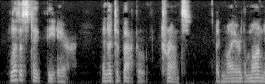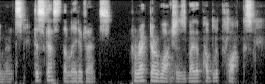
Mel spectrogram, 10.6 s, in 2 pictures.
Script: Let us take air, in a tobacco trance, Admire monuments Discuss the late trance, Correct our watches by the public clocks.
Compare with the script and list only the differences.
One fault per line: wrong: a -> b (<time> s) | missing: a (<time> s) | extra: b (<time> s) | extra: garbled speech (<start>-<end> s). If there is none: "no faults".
extra: the (0.9 s)
extra: the (4.8 s)
wrong: trance -> events (6.9 s)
